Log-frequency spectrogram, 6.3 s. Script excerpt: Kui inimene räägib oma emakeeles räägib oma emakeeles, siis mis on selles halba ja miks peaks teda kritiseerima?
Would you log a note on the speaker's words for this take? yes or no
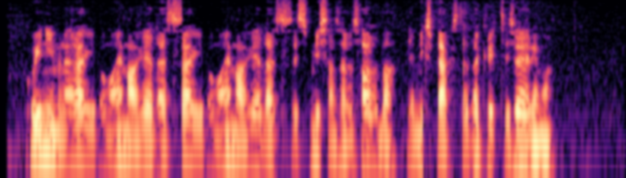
no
